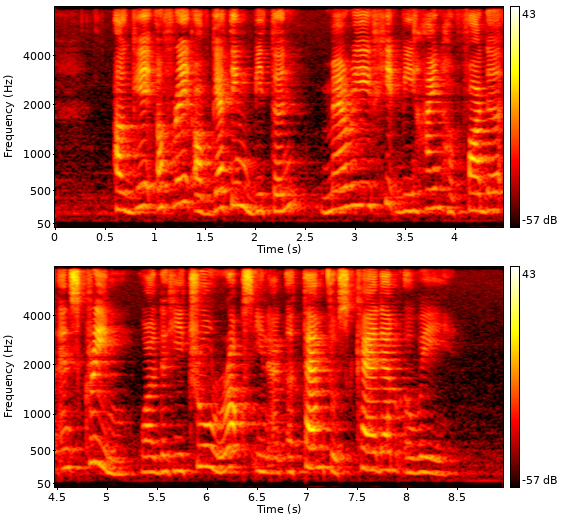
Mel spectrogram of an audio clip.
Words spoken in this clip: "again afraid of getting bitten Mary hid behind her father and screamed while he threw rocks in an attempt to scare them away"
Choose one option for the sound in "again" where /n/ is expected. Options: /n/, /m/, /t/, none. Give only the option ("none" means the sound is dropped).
none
